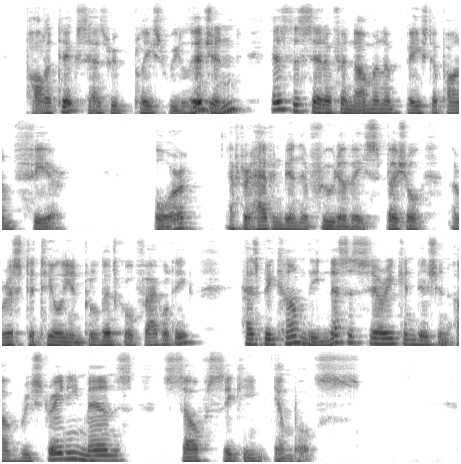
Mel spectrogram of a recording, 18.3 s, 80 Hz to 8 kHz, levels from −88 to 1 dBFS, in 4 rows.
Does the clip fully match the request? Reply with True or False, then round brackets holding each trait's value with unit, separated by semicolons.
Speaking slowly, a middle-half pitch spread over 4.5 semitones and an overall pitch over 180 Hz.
False (115 wpm; 5.2 semitones; 105 Hz)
